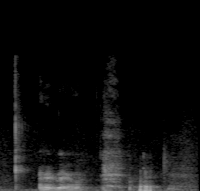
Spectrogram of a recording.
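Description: A single sharp click, like a finger snap, just after the start, followed by a boy's soft voice for about a second, not clear enough to make out as words.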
